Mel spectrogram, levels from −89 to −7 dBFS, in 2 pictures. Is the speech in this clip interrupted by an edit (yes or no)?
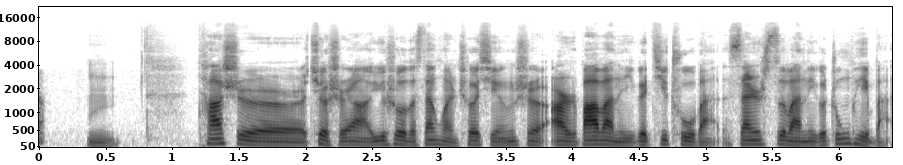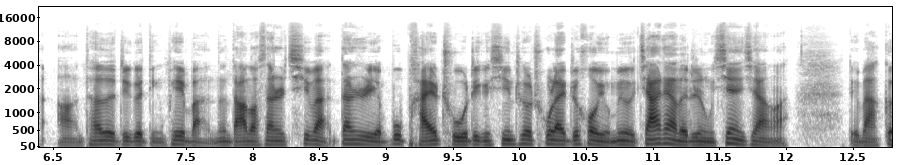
no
